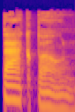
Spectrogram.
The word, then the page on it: backbone: American English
